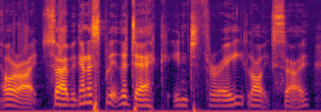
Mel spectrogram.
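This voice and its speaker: At a moderate pace, a woman with a fairly low pitch speaks in a Birmingham accent against noticeable background noise. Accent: Birmingham (Brummie) English. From Birmingham, England. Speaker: tarot reader. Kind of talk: tarot reading video.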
